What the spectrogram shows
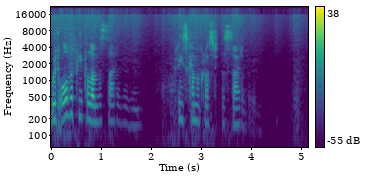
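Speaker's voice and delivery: polite, courteous, nice tone. Contrasting a pointed order with the same words as a request, requesting, not pointing. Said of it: "now I'm requesting, I'm not pointing, I'm requesting".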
